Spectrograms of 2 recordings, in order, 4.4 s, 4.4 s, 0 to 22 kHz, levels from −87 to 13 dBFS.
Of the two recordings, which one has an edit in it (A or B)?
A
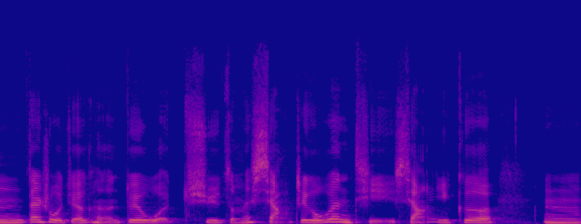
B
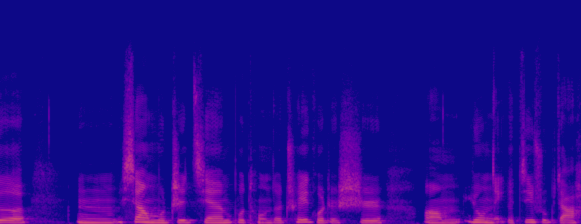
B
